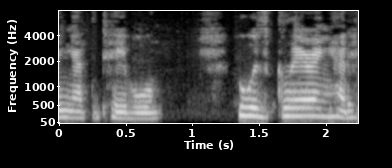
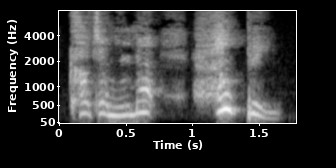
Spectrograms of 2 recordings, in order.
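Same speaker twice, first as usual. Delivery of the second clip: higher, slow, exasperated; plead, worn out; pleading Izuku; 7 semitones higher than usual. Acted.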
